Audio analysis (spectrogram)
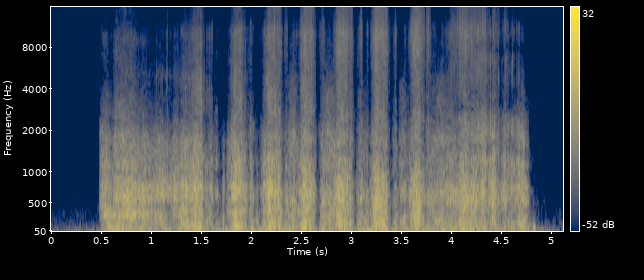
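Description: Long fingernails of one hand scratch a black foam microphone windscreen, making a rough, crackly scraping. The sound runs continuously for about four seconds in irregular, surging strokes, heavy in the low end, then stops abruptly.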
